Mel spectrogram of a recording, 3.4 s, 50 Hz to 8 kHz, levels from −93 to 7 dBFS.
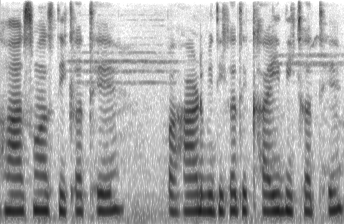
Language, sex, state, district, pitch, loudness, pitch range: Surgujia, female, Chhattisgarh, Sarguja, 225 Hz, -14 LUFS, 220-230 Hz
